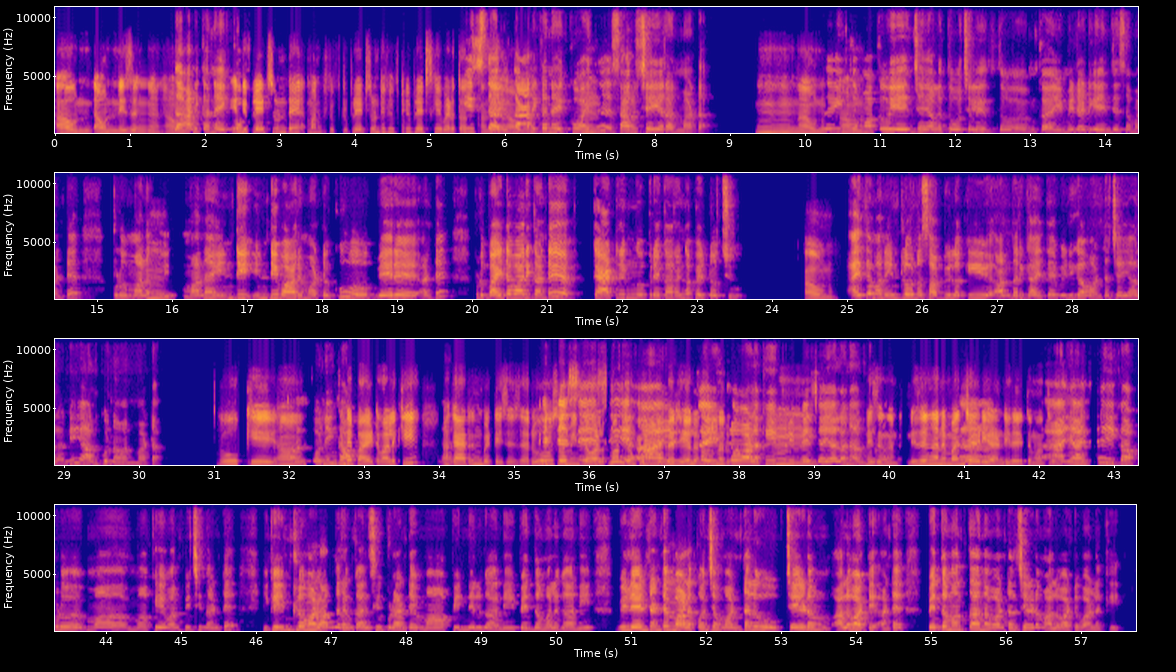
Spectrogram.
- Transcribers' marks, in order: in English: "ప్లేట్స్"; in English: "ఫూడ్"; in English: "ఫిఫ్టీ ప్లేట్స్"; in English: "ఫిఫ్టీ ప్లేట్స్‌కే"; in English: "సర్వ్"; in English: "ఇమ్మీడియేట్‌గా"; in English: "కాటరింగ్"; tapping; in English: "కేటరింగ్"; in English: "సో"; in English: "ఫుడ్ ప్రిపేర్"; in English: "ప్రిపేర్"; other background noise
- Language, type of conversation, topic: Telugu, podcast, పెద్ద గుంపు కోసం వంటను మీరు ఎలా ప్లాన్ చేస్తారు?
